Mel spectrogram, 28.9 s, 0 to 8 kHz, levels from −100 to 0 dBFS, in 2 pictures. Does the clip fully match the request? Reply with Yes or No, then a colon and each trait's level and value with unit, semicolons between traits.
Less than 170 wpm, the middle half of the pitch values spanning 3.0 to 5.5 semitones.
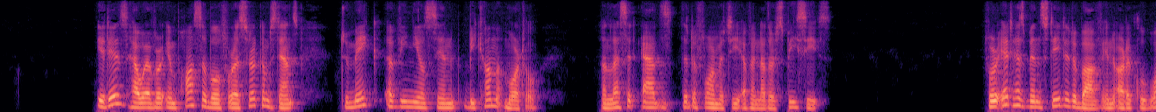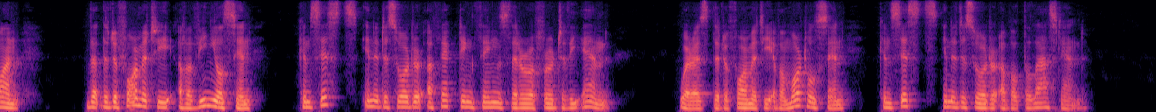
Yes: slow, 135 wpm; average, 3.9 semitones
